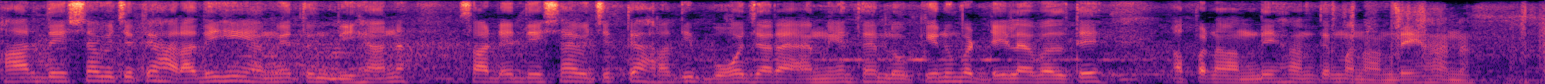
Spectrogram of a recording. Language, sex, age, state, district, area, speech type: Punjabi, male, 30-45, Punjab, Amritsar, urban, spontaneous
